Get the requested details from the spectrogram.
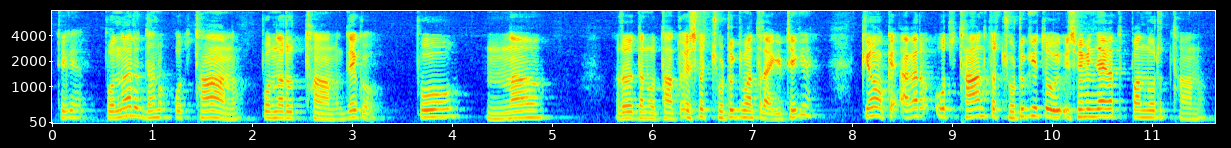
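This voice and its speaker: Male teacher, slightly high-pitched, patient, slowly repeats words, muffled lo-fi recording. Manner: repeats each word slowly, stretching syllables; checks in often with the listener. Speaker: Hindi spelling teacher. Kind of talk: slow spelling lesson.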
